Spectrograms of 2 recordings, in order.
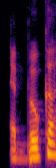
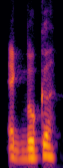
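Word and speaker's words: Egbuka: that that shot to uh that shot to Ibuka. Is that how you say his name? Buuka Eggbuka that was beautiful.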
